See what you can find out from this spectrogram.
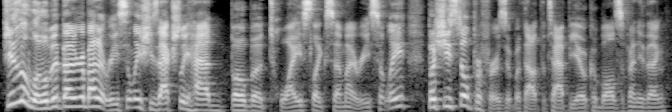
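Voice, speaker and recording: A man's voice: medium pitch, very animated, quick pace. A young man streaming games, chatting casually with slangy, profane phrasing. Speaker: game streamer. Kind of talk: casual livestream chat.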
